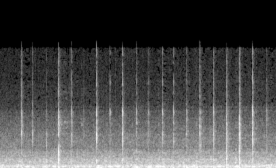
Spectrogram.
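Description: A small bottle cap clicks and taps in fingers.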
